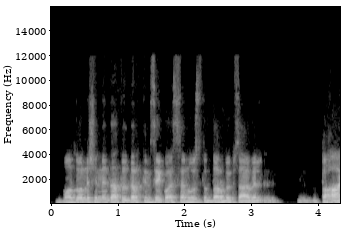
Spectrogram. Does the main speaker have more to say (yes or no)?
no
